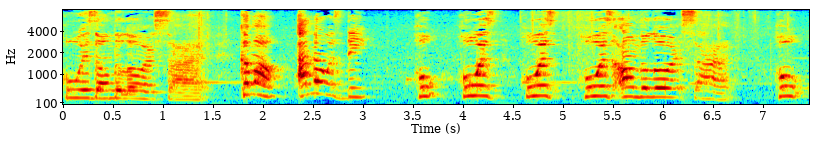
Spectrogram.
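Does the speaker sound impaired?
No.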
